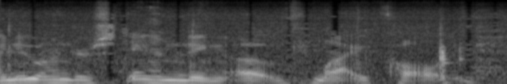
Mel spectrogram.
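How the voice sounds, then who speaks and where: This man speaks very slowly in a relaxed tone, his pitch medium with ordinary variation, over noticeable background noise and audible room echo. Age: 70s. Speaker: spiritual vlogger. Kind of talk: casual vlog monologue. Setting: outdoors, hiking a woodland trail. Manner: relaxed, rambling with fillers.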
